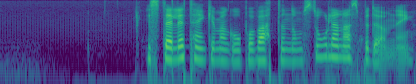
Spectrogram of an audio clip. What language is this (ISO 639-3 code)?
swe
